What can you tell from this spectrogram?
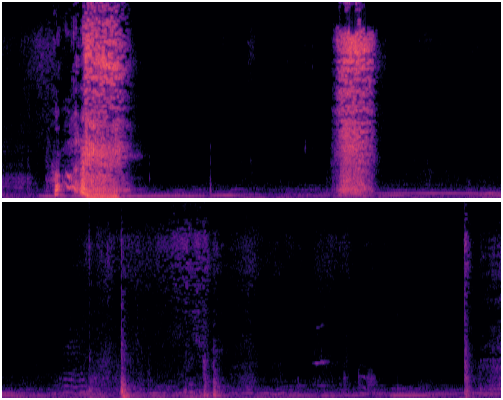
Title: Sneezing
